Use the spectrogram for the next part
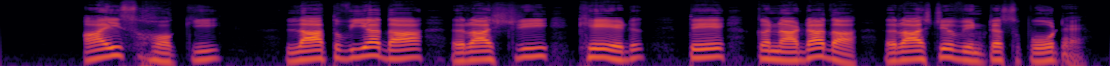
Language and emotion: Dogri, neutral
